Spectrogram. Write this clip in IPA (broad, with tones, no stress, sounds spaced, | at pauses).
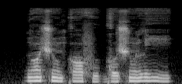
ɡ ɔ̃˦ ʃ ũ˦˨ k ɔ˧ f u˨ ɡ o˧ ʃ ũ˦ l i˦˨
